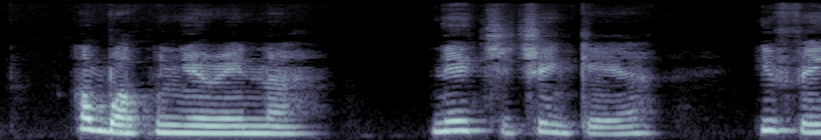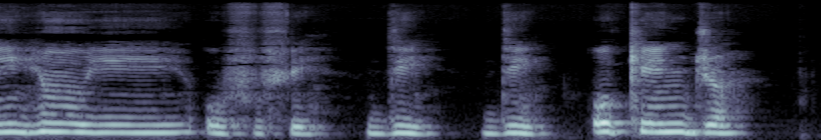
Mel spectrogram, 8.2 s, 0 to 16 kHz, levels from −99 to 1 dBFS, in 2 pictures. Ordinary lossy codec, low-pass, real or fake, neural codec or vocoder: AAC, 48 kbps; 14.4 kHz; real; none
